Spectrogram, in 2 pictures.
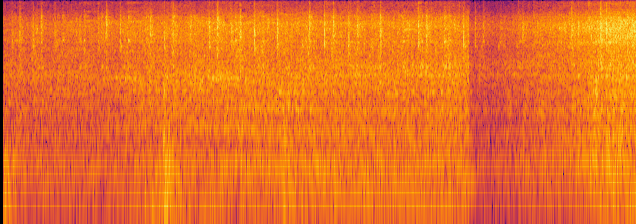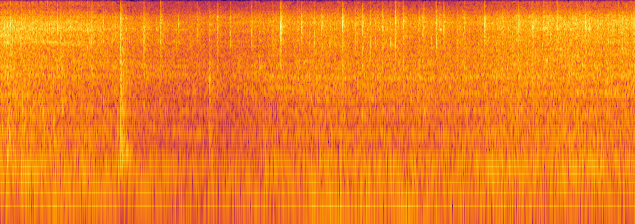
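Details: Engine runs rough and uneven with an irregular knock of about three or four a second that rises and falls with throttle; cause unclear.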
